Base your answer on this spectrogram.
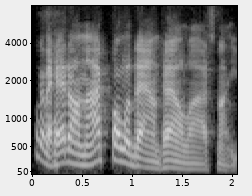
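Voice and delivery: high, hammed-up Maritime accent; joking like a Maritimer out with the boys. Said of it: "you just start talking like that".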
